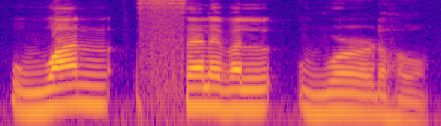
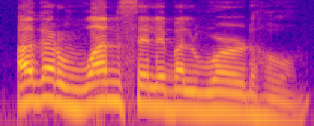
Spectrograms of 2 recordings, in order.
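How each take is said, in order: First: वन syllable word spaced out slowly, word by word; slow down and set apart each word of वन syllable word; emphatic repeat. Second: Said in the usual way. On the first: Shown as a demonstration. Teacher answering own check question for students, वन syllable word slow and emphatic. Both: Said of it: "अगर क्या हो?".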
